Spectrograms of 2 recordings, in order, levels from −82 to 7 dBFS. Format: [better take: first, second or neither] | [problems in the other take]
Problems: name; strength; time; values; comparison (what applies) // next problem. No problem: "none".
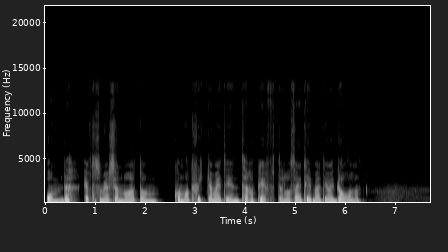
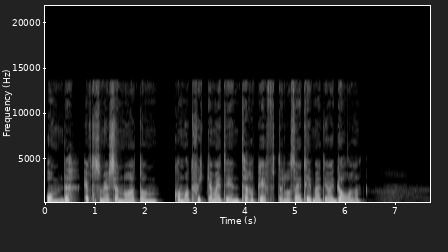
second | muffled; slightly; fading above 3 kHz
